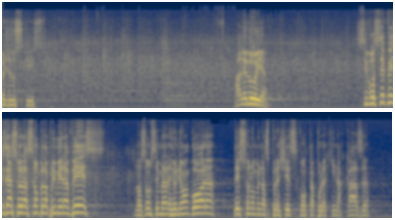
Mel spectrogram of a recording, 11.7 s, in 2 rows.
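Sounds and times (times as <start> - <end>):
speech: 0.0 - 0.8, 3.5 - 4.1, 5.4 - 11.5
audience applause: 0.0 - 7.8.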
